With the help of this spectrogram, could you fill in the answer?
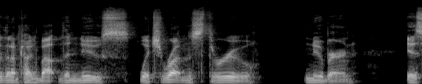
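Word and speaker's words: Neuse: clear the river that I'm talking about the Noose which runs through Newburn is spelled NE I believe it's a Native American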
